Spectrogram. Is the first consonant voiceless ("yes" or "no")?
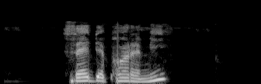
yes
